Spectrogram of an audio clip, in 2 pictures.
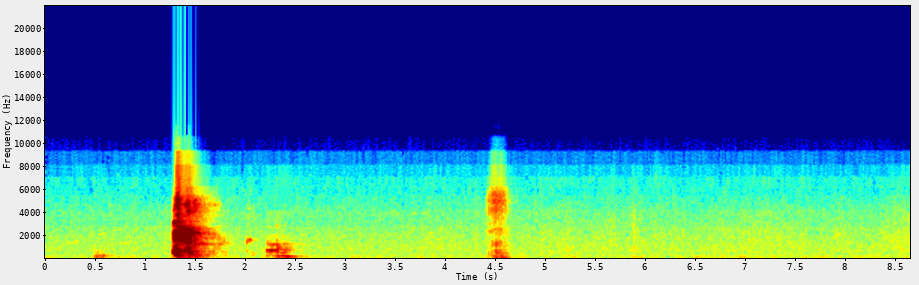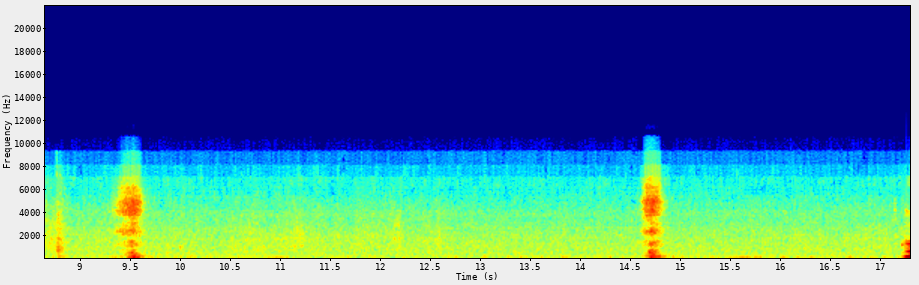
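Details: Adult sneezing fit after using sneezing powder, sneezing hard enough to hurt the back: one loud sneeze followed by several smaller, muffled sneezes over about fifteen seconds.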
